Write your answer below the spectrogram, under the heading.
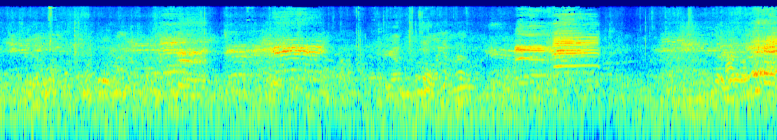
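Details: Garut sheep breeding stock at Andir livestock market, Bayongbong, Garut; several wavering, harmonic bleats rise and fall over constant crowd chatter and market noise.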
